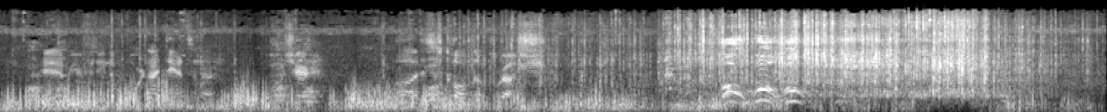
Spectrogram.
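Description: Wheelchair wheels roll and rattle over grass.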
